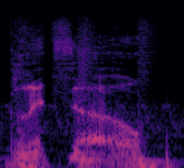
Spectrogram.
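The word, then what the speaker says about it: Blitzø: Uh-huh, sure, Blitzo. The O is silent now, bitch.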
